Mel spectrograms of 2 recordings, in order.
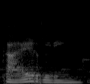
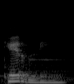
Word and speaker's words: Kerlin: Mi nombre no es Kaerlin. Mi nombre es Kerlin.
